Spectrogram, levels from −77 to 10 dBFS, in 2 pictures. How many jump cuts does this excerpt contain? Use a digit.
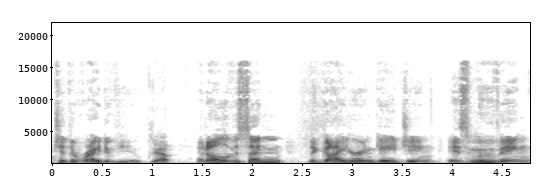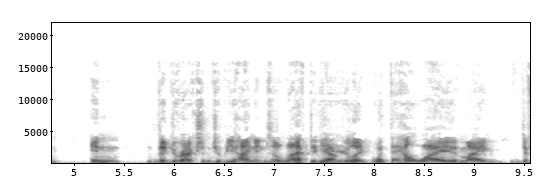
3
